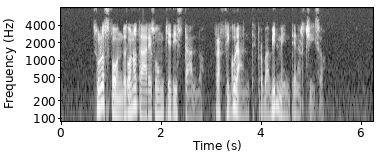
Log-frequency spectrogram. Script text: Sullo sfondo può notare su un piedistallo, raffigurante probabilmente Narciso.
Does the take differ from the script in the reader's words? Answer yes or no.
no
